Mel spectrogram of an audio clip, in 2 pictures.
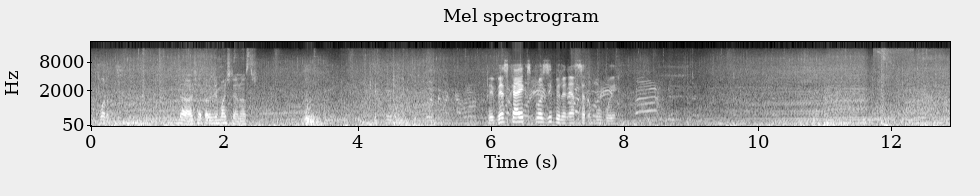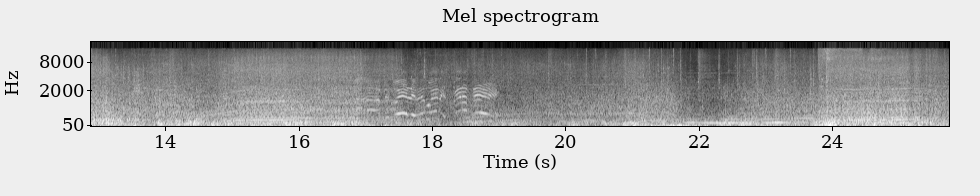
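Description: Tyres crunch over rough gravel.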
